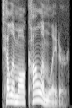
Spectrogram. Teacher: The H in him drops out completely. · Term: connected speech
